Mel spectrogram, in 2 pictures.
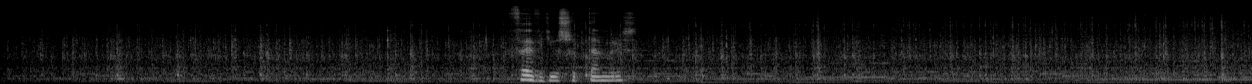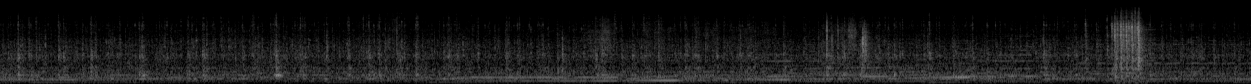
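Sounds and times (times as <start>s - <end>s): mechanical clicking and rattling: 6.6s - 25.0s.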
